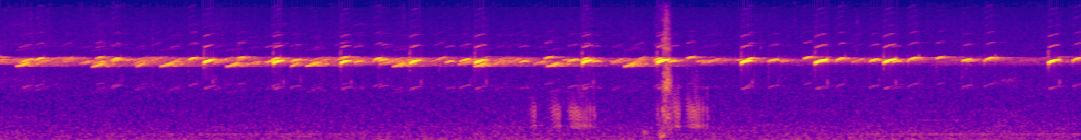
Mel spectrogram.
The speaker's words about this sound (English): You hear louder peeps. Oh, and there was a leopard frog again, but louder peeps is individual peepers giving a nice clear single note.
